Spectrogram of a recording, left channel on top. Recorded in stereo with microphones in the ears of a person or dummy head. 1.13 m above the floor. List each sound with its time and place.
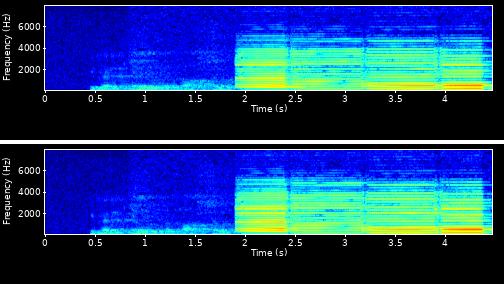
0.4 s a man speaking: 15° right (ahead or behind), 5 m; by 1.8 s 30° right (ahead or behind), 5.5 m
1.9 s a violin: 20° right (ahead or behind), 1.0 m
